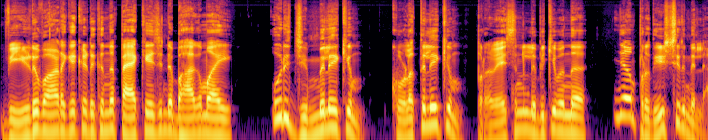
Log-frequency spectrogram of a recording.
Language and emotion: Malayalam, surprised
